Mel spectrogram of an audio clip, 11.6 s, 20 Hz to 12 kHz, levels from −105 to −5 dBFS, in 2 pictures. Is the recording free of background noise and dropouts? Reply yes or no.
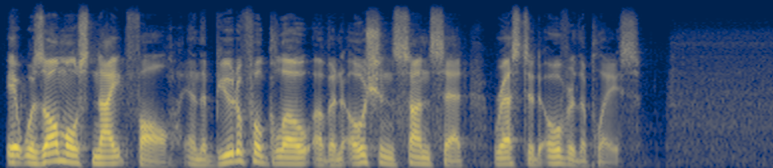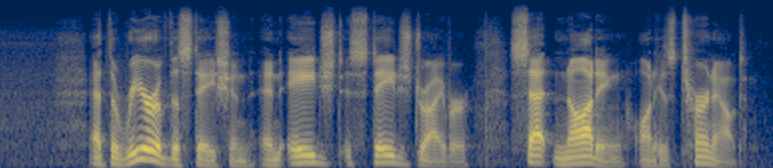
yes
